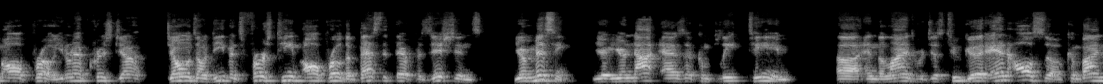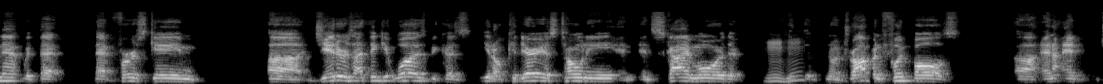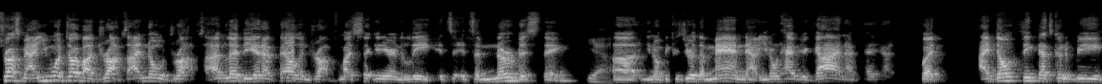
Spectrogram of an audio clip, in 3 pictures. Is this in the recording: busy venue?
no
